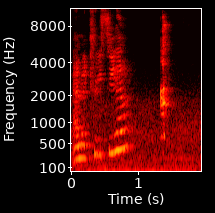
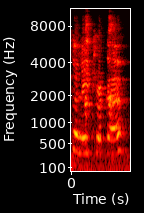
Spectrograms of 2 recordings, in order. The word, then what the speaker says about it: Anitrika: Hi, let me see if I'm pronouncing your name right. Anatricia? Hi. Hello, it's Anitrika. Anitrika.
